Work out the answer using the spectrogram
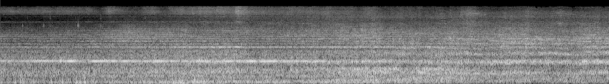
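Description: ICE high-speed train passing close by at speed: wheels and air rushing, with a steady whine from the traction drive running over it.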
